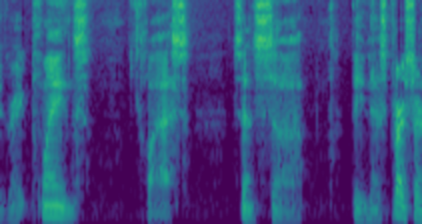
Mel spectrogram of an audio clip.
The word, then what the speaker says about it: Nez Perce: He was a member of the Nez Perce, which, if pronounced according to the correct French, would be Ne Perce. But Nez Perce is the Americanized, kind of like Iroquois and Iroquois.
